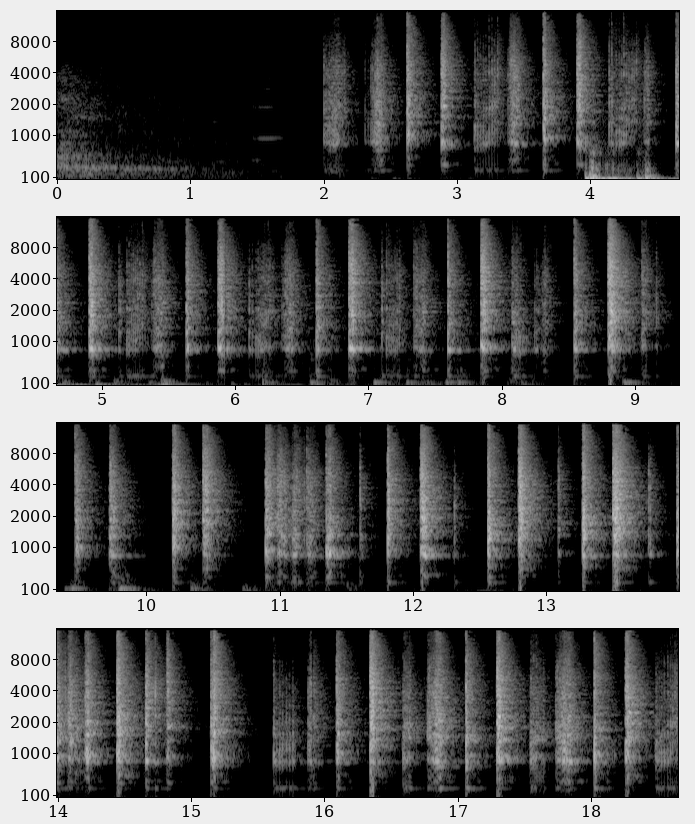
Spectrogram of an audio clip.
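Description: Güiro scraped with a stick in a fast solo rhythm, starting about two seconds in: quick rasping strokes, short and long, in phrases broken by brief pauses.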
